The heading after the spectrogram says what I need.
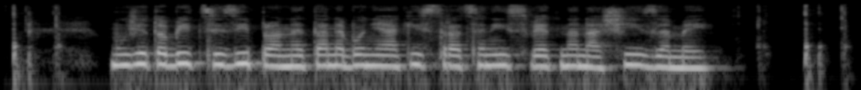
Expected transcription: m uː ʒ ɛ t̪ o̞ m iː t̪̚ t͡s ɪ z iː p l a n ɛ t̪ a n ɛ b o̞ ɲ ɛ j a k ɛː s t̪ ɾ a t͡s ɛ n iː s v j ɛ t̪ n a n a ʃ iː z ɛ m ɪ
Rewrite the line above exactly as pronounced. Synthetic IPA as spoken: m uː ʒ ɛ t̪ o̞ b iː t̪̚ t͡s ɪ z iː p l a n ɛ t̪ a n ɛ b o̞ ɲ ɛ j a k iː s t̪ ɾ a t͡s ɛ n iː s v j ɛ t̪ n a n a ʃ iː z ɛ m ɪ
